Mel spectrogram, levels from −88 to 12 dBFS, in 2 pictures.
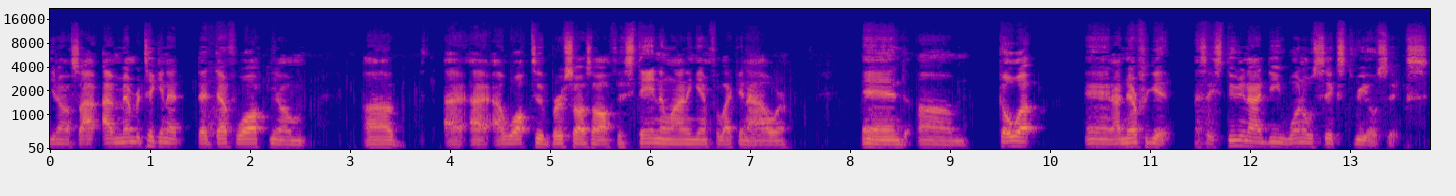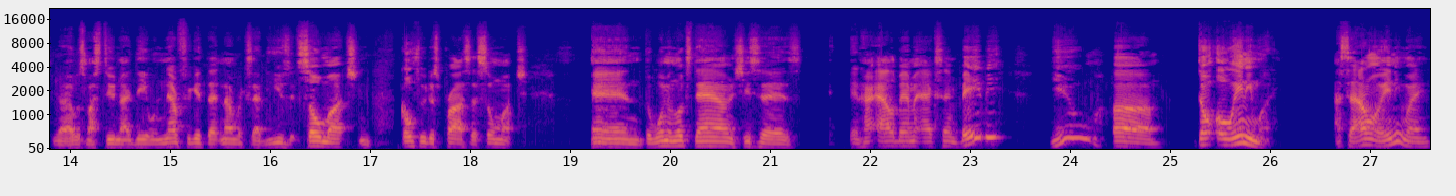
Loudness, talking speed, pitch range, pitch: -27 LUFS, 215 wpm, 95-125 Hz, 105 Hz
